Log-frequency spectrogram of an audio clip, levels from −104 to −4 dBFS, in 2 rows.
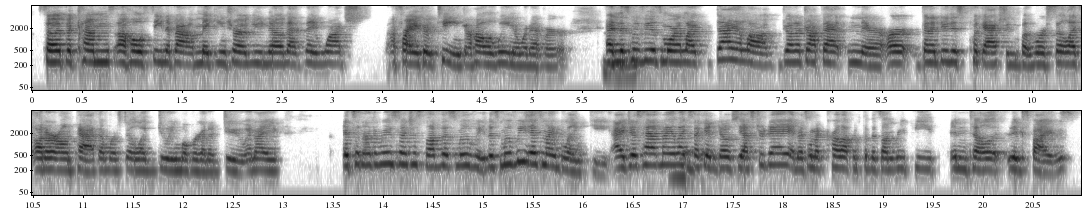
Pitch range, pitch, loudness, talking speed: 210-255 Hz, 230 Hz, -24 LUFS, 270 wpm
